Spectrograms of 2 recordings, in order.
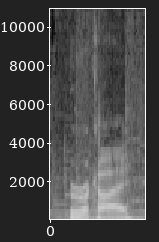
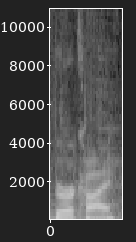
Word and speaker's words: Boracay: Boracay. – Boracay. It's pronounced Boracay. – It's not like B-A-R-R-U. – It's like Baraka. Kai.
